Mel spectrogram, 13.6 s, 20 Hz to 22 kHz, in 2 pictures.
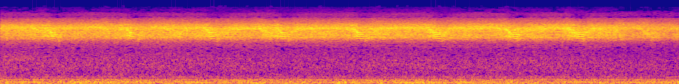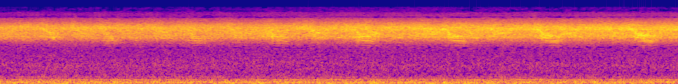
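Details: Cicadas singing up in the trees on a Nebraska summertime evening in July 2019, dog days of summer: a dense, continuous high buzzing chorus that swells and pulses slightly without pause.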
